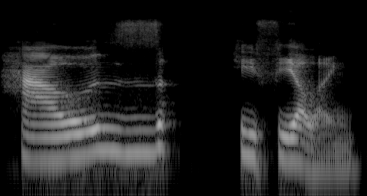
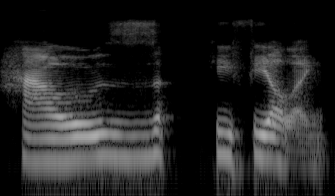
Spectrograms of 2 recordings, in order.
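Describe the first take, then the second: First: How and is merge, ending in a z sound. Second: How and is merge, ending in a z sound.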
